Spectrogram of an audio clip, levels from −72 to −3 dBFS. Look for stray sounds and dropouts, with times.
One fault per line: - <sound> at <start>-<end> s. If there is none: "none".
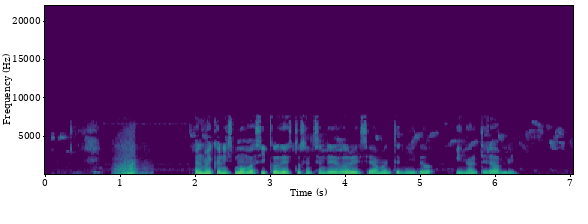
- whoosh at 0.9-1.5 s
